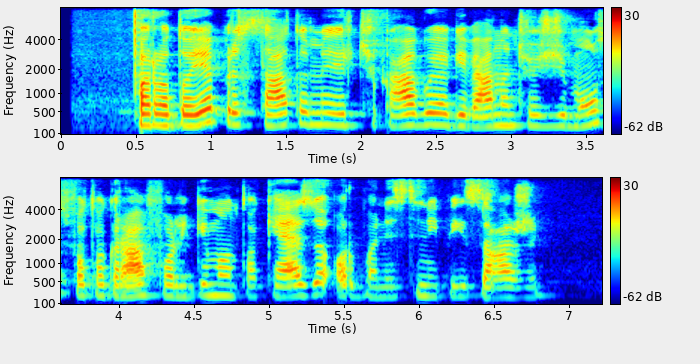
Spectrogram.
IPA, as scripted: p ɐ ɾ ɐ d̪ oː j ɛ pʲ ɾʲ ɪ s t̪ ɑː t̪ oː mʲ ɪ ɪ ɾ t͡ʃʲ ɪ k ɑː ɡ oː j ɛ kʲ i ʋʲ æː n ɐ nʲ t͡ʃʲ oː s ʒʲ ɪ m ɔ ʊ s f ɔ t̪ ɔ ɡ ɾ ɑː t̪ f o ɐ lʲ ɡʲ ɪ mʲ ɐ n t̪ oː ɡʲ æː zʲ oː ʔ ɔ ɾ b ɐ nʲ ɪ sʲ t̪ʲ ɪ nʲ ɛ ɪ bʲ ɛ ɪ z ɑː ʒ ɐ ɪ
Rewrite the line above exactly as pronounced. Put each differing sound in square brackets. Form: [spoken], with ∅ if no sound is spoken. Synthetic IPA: p ɐ ɾ ɐ d̪ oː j ɛ pʲ ɾʲ ɪ s t̪ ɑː t̪ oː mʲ ɪ ɪ ɾ t͡ʃʲ ɪ k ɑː ɡ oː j ɛ [ɡʲ] i ʋʲ æː n ɐ nʲ t͡ʃʲ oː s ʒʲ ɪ m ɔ ʊ s f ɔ t̪ ɔ ɡ ɾ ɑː [∅] f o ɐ lʲ ɡʲ ɪ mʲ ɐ n t̪ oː [kʲ] æː zʲ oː ʔ ɔ ɾ b ɐ nʲ ɪ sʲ t̪ʲ ɪ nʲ ɛ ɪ [pʲ] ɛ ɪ z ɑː ʒ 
